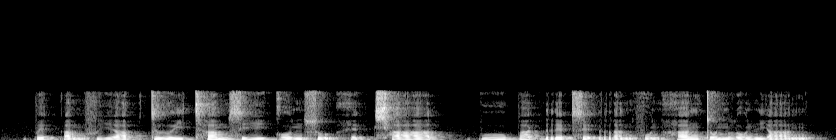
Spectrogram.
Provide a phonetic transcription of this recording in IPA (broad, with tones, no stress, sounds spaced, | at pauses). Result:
p e˦˥ k̚ ʔ a˩˦ m f i˧ a̯ | t ɯː˥˩ j tʰ a˥˩ m s iː˥˩ k o˦˥ n s u˨˩ ʔ h e˦˥ k̚ t͡ɕʰ aː˦˥ t̚ | p uː˥˩ p a˥˩ k̚ r e˥˩ ʔ s e˨˩ ʔ r a˨˩ n f o˧ n h a˥˩ ŋ t o˥˩ n l o˦˥ n j a˨˩ ŋ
